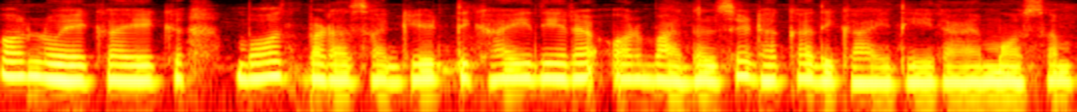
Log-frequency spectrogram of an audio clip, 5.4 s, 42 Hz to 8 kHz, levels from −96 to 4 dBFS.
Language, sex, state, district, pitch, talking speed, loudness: Hindi, female, Bihar, Vaishali, 185 Hz, 235 wpm, -15 LUFS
